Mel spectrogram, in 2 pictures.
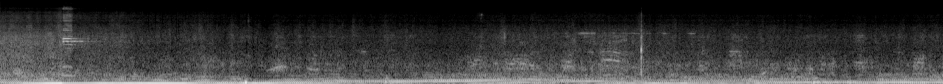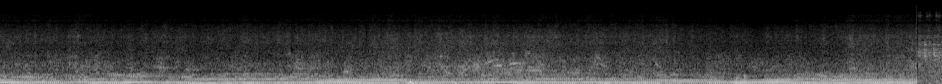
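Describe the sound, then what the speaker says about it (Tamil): Water rushes out through an open shutter of a dam at Mettur, a steady, loud, low roar that lasts throughout, with someone talking over it. "தண்ணி எவ்வளோ ஸ்பீடாக வெளியே போகுது பாருங்களேன்"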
